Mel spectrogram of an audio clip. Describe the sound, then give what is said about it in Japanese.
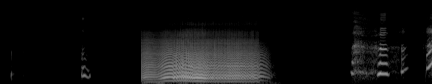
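A woman's loud, drawn-out fart rumbles for over a second with a buzzy, fluttering tone, followed shortly after by a few shorter, sputtering bursts. No one speaks. “大きいお尻の美人父兄さんのおなら。”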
